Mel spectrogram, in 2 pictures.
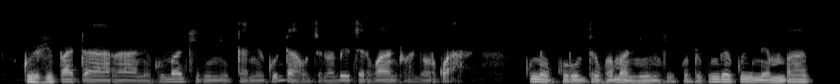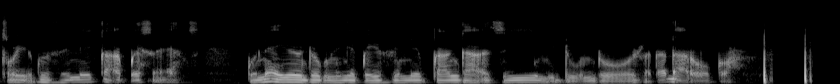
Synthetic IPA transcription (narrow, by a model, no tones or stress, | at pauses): kuʐipatarane̞kumakʰirinikane̞kundaṵd͡zino̞ɓe̞t͡se̞rwantʰua̰no̞rwa̰ra | kuno̞kuɾut͡sirwamaniŋɡḭkutikuŋɡe̞kuine̞mbat͡so̞̰je̞̰kuve̞neka̰kwesa̰jansi̥ | konaiwojondokuneŋɡekwaivenekaŋɡazimḭdʱṵndoʐa̰kaɗarʔoːko̰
